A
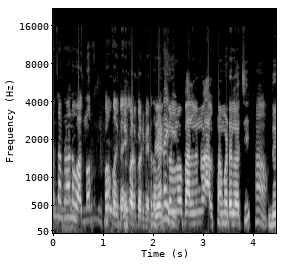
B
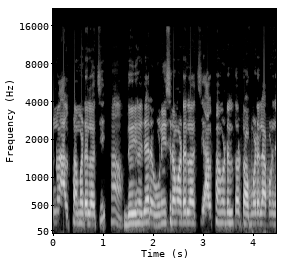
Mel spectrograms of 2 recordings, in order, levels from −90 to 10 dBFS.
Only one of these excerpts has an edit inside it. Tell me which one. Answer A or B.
A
